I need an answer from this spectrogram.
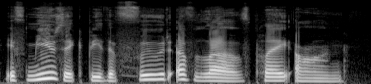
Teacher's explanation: a line of iambic pentameter consists of five such feet as a result a line will sound like a series of five heartbeats the dum de dum de dum de dum de dum we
